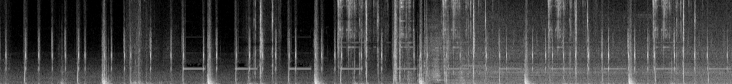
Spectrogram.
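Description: Sharp tap clicks of a phone's on-screen keyboard, with a car's warning chime beeping about once a second from around four seconds in and car keys jangling at the ignition. A deep thump lands about every two seconds.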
